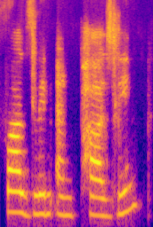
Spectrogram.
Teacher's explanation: the two Malay names, Fazlin and Pazlin, may sound almost identical when spoken by Malays, whereas this confusion would not arise when spoken by a British speaker.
